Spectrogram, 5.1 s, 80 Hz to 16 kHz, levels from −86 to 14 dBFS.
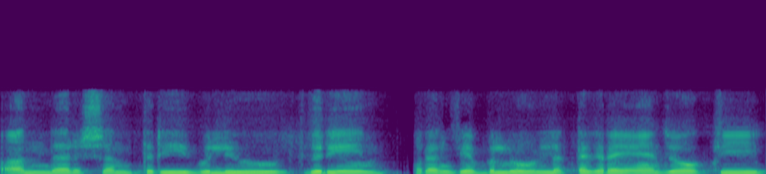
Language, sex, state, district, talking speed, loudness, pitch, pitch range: Hindi, male, Rajasthan, Bikaner, 140 wpm, -16 LUFS, 105 Hz, 105-110 Hz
